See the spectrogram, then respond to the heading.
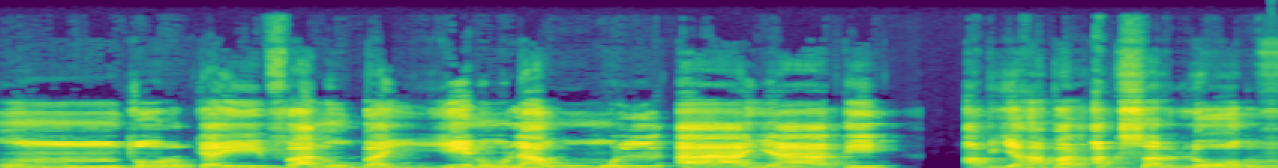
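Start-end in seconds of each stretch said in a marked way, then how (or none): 0.0-5.7 slow melodic tajweed recitation; Quran recitation. Shown as a demonstration. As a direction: intone it slowly, like a reciter.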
